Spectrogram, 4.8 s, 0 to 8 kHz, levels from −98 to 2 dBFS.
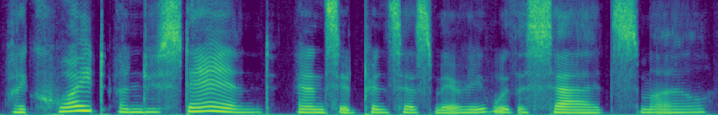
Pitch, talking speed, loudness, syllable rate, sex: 220 Hz, 125 wpm, -17 LUFS, 4.1 syllables/s, female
